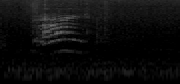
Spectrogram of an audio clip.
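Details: Domestic cat, described as singing indoors, gives one short tonal meow of about half a second that holds steady and then dips slightly at the end, over a low steady room hum.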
